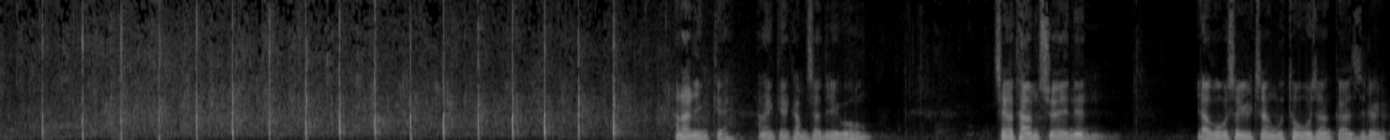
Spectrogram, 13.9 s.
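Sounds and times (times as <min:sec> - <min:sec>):
audience clapping in steady unison: 0:00.0 - 0:07.4
speech: 0:06.8 - 0:08.8, 0:10.0 - 0:11.2, 0:12.0 - 0:13.8.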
